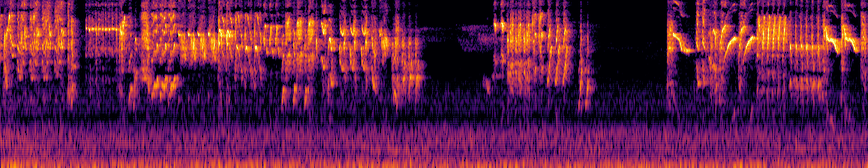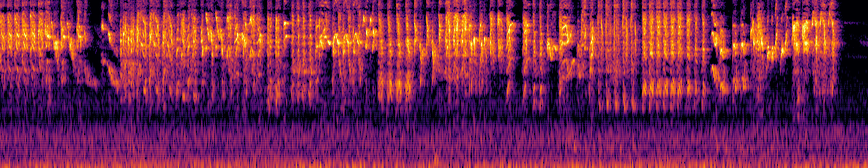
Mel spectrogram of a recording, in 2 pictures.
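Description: Yellow-faced siskin singing: long runs of fast, high twittering and trills, broken by a few short pauses.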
